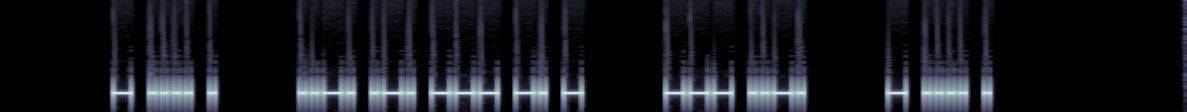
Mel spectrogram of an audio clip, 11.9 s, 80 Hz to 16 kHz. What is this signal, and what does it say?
Morse code, heard as a keyed tone, about 20 wpm, 700 Hz. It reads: THE FRONT OF THE
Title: 2x Word-Spacing - Sets of 4 Words - 20wpm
